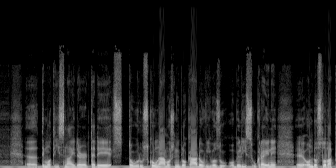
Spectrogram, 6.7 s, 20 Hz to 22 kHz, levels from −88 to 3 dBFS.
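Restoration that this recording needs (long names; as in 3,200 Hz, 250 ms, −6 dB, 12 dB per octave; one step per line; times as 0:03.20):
clipped peaks rebuilt −8.5 dBFS
hum removal 53.3 Hz, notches 5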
